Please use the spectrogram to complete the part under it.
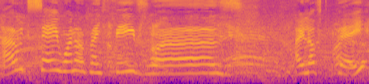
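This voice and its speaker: A young woman with a high voice chats playfully with her partner while walking a city street for a vlog. Her tone is teasing and quick to joke. Thick crowd chatter and traffic noise press in around her. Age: 20s. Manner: playful, teasing, bursts into laughs. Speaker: vlogger. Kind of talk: casual chat.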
